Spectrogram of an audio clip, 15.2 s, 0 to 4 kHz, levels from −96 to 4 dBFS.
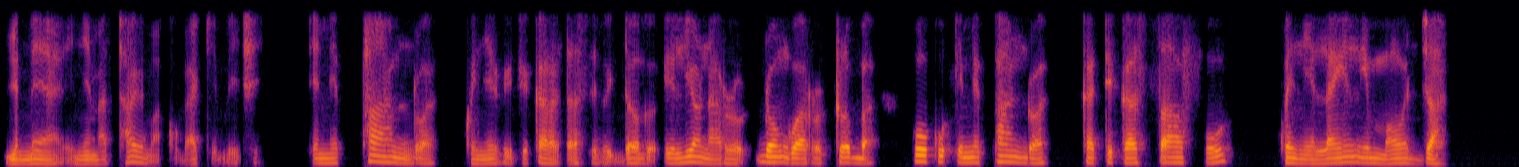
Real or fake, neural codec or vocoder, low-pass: fake; codec, 16 kHz, 0.8 kbps, ZipCodec; 3.6 kHz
